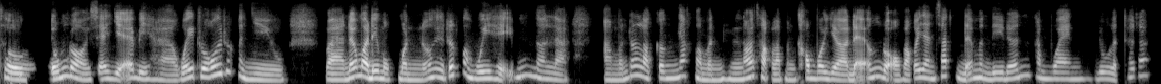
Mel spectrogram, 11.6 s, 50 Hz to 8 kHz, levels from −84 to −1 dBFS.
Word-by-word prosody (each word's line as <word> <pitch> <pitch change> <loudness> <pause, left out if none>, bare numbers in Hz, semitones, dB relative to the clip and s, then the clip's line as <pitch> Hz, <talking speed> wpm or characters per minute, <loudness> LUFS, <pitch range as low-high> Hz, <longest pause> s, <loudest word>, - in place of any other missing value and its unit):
thường 175 -7 +5 0.2
đúng 210 +9 +5
rồi, 190 -9 +3
sẽ 180 +2 0
dễ 190 +3 +2
bị 185 -3 0
h 170 -2 -7
à, 150 - -4
quấy 180 +10 +2
rối 260 +6 +4
rất 390 +2 -7
là 235 - 0
nhiều, 155 -4 -2 0.4
và 165 -2 +2
nếu 225 +9 +5
mà 255 - +8
đi 205 0 +6
một 170 -4 0
mình 160 -2 -1
nữa 160 - -2
thì 225 - -1
rất 270 +5 +2
là - - -2
nguy 195 0 +2
hiểm. 180 +2 -3 0.2
Nên 200 -4 -2
là, 160 -4 -5 0.3
à, 160 0 -5
mình 160 +3 -3
rất 280 - -2
là 225 - +1
cân 200 +1 -1
nhắc, 260 +2 -3
và 205 - -1
mình 155 -1 -2 0.2
nói 230 +6 +2
thật 235 - 0
là 160 - -1
mình 160 -1 -6
không 200 +2 0
bao 195 0 +2
giờ 170 -5 +2
để 155 - +2
Ấn 230 +2 -1
Độ 150 -6 +3
vào 155 0 -1
cái 210 +2 0
danh 205 -3 0
sách 265 +5 -1
để 170 -5 -1
mình 210 -5 0
đi 180 +1 -2
đến 210 +10 -2
tham 205 -4 -4
quan 180 -1 -3
du 185 0 -5
lịch 160 - -4
hết 235 - -9
á. 275 +1 -6
185 Hz, 305 wpm, -21 LUFS, 165-220 Hz, 0.4 s, mà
